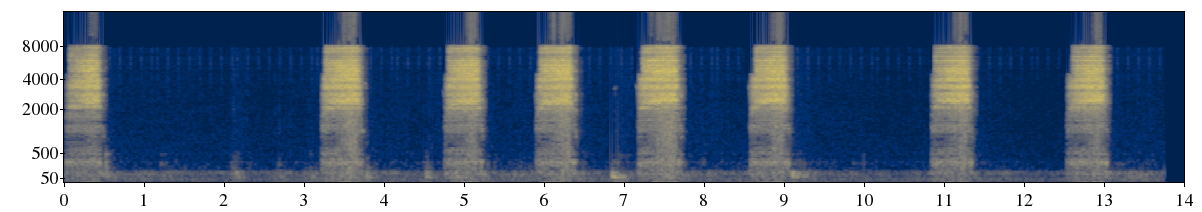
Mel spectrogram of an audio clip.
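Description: Barn owl owlets giving rasping, hissing calls: eight separate hisses of about half a second each, a second or two apart. This hissing 'snore' is the barn owl nestling's food-begging call.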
